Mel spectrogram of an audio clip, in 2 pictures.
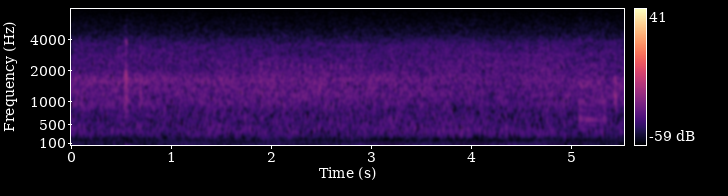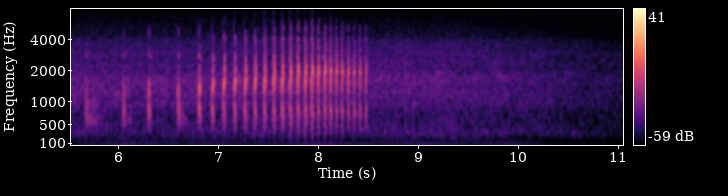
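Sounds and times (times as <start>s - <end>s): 
red grouse call: 5.0s - 8.5s.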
